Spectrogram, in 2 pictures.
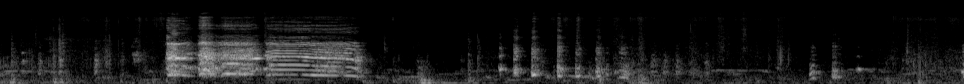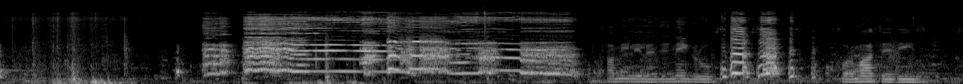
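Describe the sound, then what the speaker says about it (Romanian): A flock of five hens and one rooster (a breeding family of black chickens) crowing and clucking, with repeated loud nearby crows and hen calls in bursts. "Din 5 găini și un cocoș, după cum v-am bine obișnuit."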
